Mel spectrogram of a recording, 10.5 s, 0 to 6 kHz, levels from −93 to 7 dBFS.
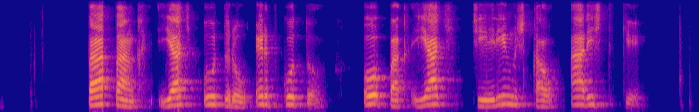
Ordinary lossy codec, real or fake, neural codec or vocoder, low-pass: Opus, 16 kbps; real; none; 5.4 kHz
